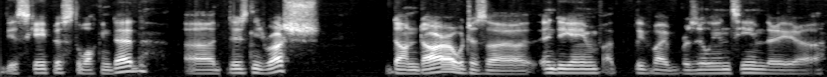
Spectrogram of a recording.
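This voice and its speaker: A man's voice: fairly low pitch, vocal fry, no echo. A man co-hosting a casual gaming podcast, easygoing, running down the week's topics with fillers. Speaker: podcast co-host.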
